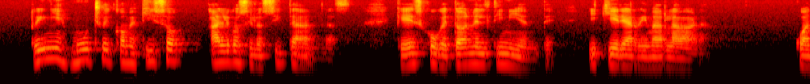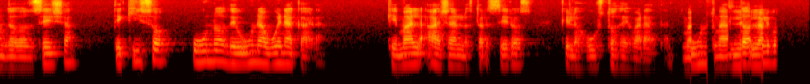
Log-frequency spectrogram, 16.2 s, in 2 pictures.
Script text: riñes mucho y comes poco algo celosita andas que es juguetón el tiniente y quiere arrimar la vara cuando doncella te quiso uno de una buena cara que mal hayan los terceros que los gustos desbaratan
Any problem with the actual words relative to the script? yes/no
yes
